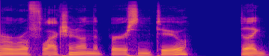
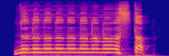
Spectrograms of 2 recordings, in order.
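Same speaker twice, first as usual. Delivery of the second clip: urgent put-on Italian accent, pitched very high; 4 dB louder than usual. Retelling how a medic reacted after the speaker fell and took off his jersey, Italian accent.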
